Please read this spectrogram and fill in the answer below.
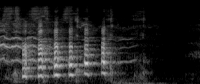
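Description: A man's high-pitched laugh in quick pulses, about six a second, dying away after about a second and a half.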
